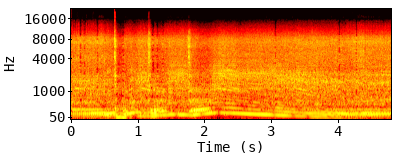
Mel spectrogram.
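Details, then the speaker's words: 2005 Honda Accord, K24A4 2.4 i4, just fitted with a cheap eBay short ram intake, warmed up: clean free revs climb and fall smoothly over a steady idle, with no whistles, stumbles or intake leaks; sounds good. "that sounds pretty good"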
